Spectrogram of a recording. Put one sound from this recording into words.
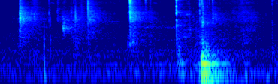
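A door handle clicks.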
